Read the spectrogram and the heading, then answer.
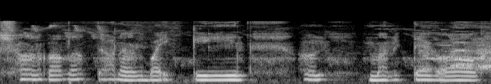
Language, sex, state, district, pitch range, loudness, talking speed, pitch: Chakma, male, Tripura, Unakoti, 200-220 Hz, -16 LUFS, 95 wpm, 205 Hz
